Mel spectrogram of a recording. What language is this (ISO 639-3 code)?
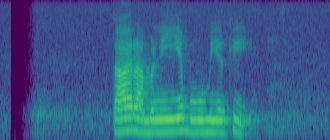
sin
